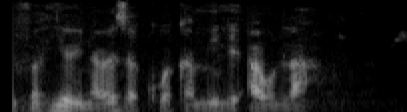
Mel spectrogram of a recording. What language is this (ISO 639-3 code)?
swa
